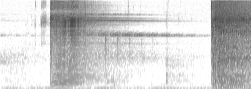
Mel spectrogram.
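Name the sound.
fart noise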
